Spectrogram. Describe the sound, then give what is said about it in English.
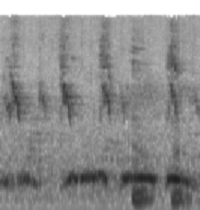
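A wood pigeon coos in a steady, rhythmic phrase of soft, hollow notes, clear, with higher bird chirps repeating faintly in the background. “That's the wood pigeon.”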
